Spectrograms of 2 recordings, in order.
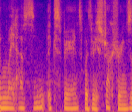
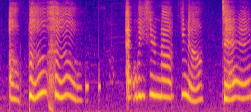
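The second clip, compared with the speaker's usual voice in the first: put-on very high, very loud spooky ghost-girl voice; 9 dB louder than usual. Portraying a ghost girl who answers another character: ooh-woo ghost girl voice. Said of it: "That's how I'm portraying this ghost girl".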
